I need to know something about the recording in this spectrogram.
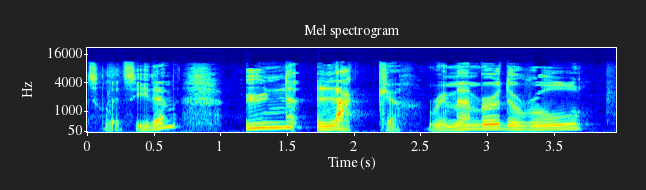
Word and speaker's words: laque: Une laque. Remember the rule. When you get this Q-U, well, U is not pronounced. So you get K, like that. Une laque.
